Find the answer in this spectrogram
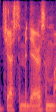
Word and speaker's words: Justin Medeiros: I really like Justin Medeiros, and I say his name right, Justin Medeiros. I think I'm the only person in the CrossFit space that says it right.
